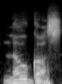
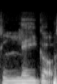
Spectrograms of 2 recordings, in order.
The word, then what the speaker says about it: Logos: Riley, before you proceed, the commenter's name is Logos, sis, not Legos, sis.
